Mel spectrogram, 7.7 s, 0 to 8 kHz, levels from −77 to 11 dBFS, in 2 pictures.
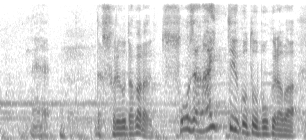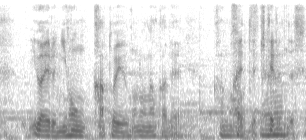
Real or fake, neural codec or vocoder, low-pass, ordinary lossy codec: fake; vocoder, 22.05 kHz, 80 mel bands, WaveNeXt; 7.2 kHz; none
